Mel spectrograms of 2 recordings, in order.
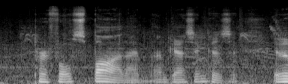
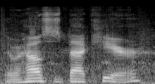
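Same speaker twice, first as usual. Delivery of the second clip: talking through hiccups; holding back hiccups. Real, not acted. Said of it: "I have the hiccups all of a sudden".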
